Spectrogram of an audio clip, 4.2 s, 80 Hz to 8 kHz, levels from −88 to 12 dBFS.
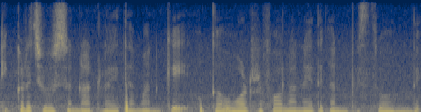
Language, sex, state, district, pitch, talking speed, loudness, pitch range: Telugu, female, Andhra Pradesh, Srikakulam, 215 Hz, 115 wpm, -24 LUFS, 205-225 Hz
